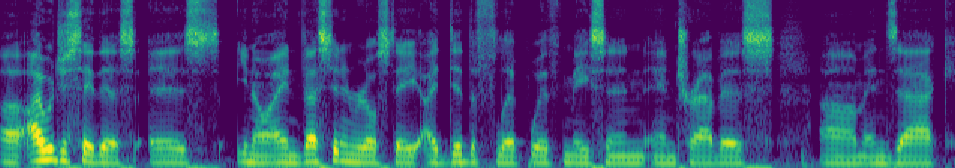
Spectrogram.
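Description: A man with an American accent, medium pitch, monotone, flat intonation and a moderate pace. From New Jersey. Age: 20s. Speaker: real estate agent. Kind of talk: casual interview. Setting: studio. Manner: loud.

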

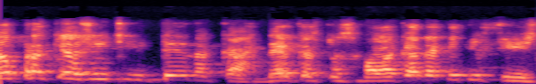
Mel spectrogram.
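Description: High pitch from a man, swinging very widely up and down. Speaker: civil engineer. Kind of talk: panel discussion. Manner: direct, blunt.

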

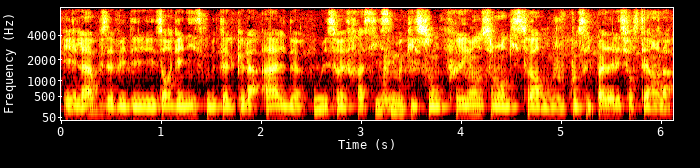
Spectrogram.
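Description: This man speaks very fast with hardly any pauses, at a medium pitch, with fairly even intonation and very even loudness. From France. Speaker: friend making a phone call. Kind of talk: recorded phone call. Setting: phone call. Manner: halting.

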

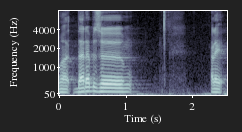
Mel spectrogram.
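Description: On a very clean recording with a silent background, a man with an ordinary speaking voice talks at a medium pitch and a moderate pace. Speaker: podcast co-host. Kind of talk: casual chat.

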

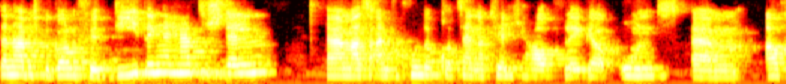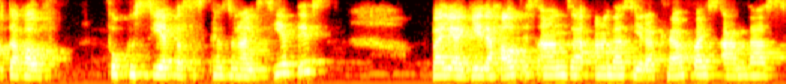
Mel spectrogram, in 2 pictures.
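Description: A woman with a Swiss German accent speaks at a moderate pace, her pitch fairly high and her intonation fairly even. Long pauses come often, and the room echoes audibly. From Switzerland. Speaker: skin coach and entrepreneur. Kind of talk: casual interview.

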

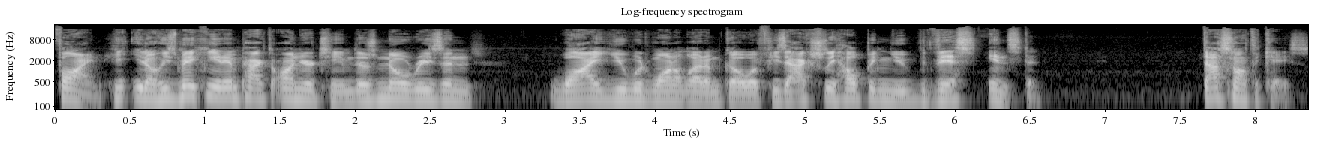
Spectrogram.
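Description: A man with a Canadian accent, bright and sharp in tone, fairly high in pitch, at a fairly quick pace with fairly even intonation. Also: dry, close sound with no echo. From Canada. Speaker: hockey podcast co-host. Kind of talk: casual chat.

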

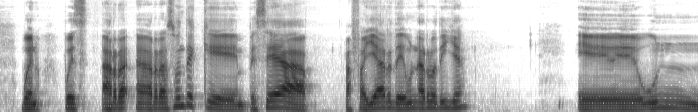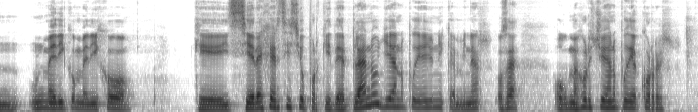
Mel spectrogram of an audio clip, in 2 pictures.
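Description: A man's high-pitched voice at a moderate pace with ordinary pitch variation, on a very clean recording with a silent background. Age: 50s. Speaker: amateur cyclist and human rights commission worker. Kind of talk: casual interview.

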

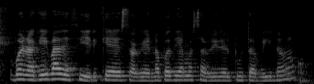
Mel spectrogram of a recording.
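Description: Noticeable background noise and audible room echo surround a woman speaking in a medium pitch with ordinary pitch variation. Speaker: podcast host. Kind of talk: casual chat. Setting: at home.

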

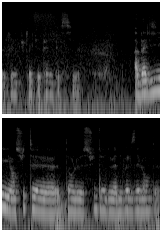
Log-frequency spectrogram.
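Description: Pausing long and often, a woman talks at a fairly slow pace with audible room echo around her. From Paris region, Val d'Oise. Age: 30s. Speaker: interviewee, former hospitality worker, tax inspector. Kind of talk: casual interview.

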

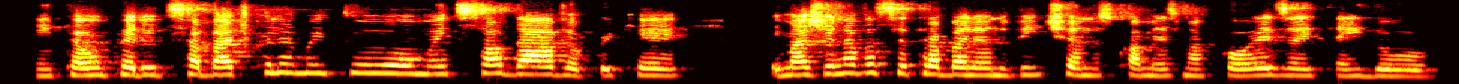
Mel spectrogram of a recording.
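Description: A woman speaks in an ordinary speaking voice at a moderate pace with fairly even intonation. The background is quiet. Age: 40s. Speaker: IT engineer. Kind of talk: interview.

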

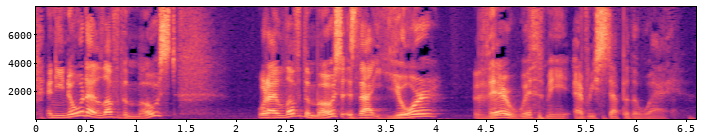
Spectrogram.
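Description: With an animated tone and very wide pitch swings, a man speaks at a moderate pace. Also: medium pitch for a man. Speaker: podcast host and business coach. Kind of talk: solo podcast monologue. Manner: animated, laughs often.

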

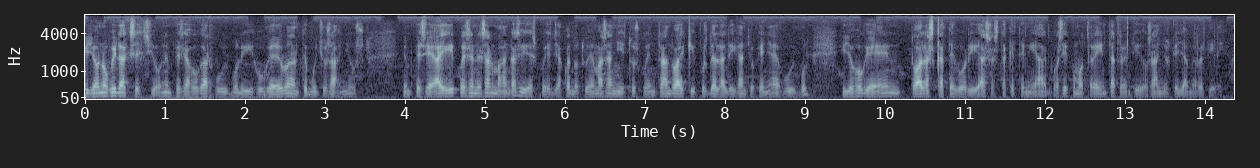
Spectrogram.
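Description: A man's very deep, low voice with vocal fry, ordinary pitch variation and a very fast pace. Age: 60s. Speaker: football club president. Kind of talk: interview.

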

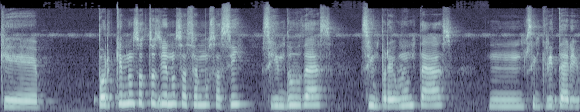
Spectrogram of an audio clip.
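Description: Someone with a Mexican accent speaks at a fairly slow pace with ordinary pitch variation. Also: woman, high pitch for a woman. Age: 30s. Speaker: podcast guest. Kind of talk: casual chat.

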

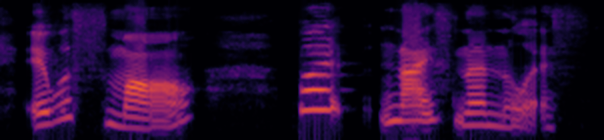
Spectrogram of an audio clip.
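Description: A woman speaks in a bright, sharp tone. The recording is very clean with a silent background, dry and close with no echo. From US South, Mississippi. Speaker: podcast co-host. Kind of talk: casual chat.

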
